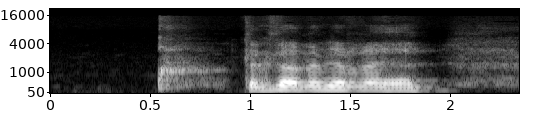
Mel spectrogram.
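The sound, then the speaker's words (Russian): A single short cough bursts out, followed almost at once by a longer voiced, tonal vocal sound that holds steady before fading out. “Кашель, прошу прощения.”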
